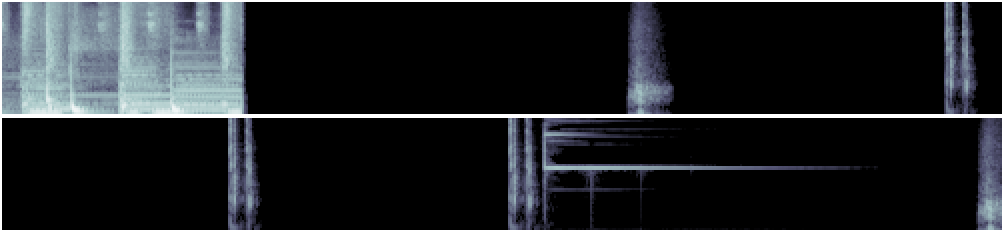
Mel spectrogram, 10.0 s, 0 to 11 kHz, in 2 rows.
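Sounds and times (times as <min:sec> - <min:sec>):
bell-like notification ding: 0:07.7 - 0:09.2.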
